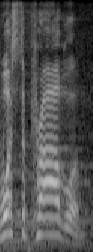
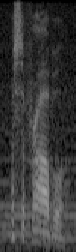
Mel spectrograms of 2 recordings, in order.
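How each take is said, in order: First: It sounds indignant and complaining. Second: It sounds gentle and caring.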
